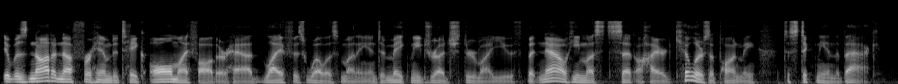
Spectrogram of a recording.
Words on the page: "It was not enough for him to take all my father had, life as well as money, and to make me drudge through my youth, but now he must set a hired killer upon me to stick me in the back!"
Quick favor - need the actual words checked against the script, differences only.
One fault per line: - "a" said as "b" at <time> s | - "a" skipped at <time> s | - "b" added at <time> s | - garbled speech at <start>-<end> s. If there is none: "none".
- "killer" said as "killers" at 6.7 s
